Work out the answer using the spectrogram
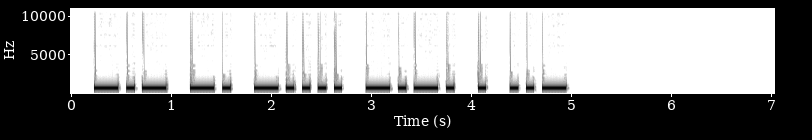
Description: Morse code, heard as a keyed tone, about 15 wpm, 700 Hz. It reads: KN6CEU
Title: USA Call Signs - 6 Characters - Repeated 2x - 15wpm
